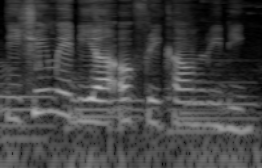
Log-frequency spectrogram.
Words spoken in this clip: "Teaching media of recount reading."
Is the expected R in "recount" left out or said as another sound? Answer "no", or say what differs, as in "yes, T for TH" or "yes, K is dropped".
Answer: no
